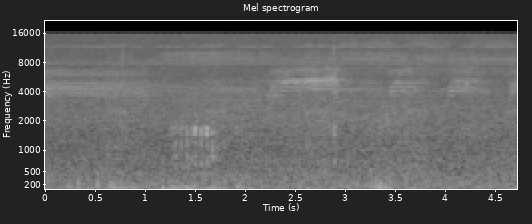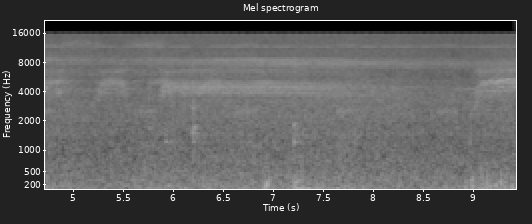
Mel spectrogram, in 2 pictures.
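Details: On 24 July 2016 a robust cicada gives a high, shrill buzzing song: a run of evenly spaced pulsed bursts that blends into a long continuous whine, with low traffic-like rumble and occasional knocks underneath.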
